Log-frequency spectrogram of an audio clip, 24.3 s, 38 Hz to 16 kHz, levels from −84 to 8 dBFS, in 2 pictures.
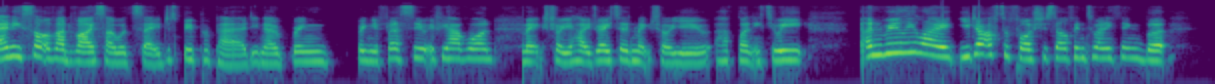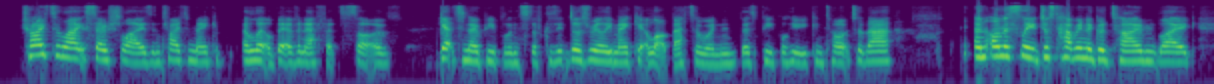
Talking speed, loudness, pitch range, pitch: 230 wpm, -17 LUFS, 190-250 Hz, 210 Hz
